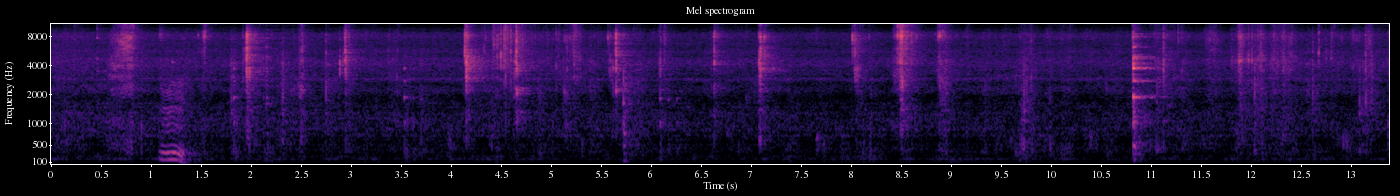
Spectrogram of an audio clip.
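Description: A man chewing a mouthful of fried fish and rice close to the microphone: irregular wet smacks and clicks of lips and tongue. A brief hummed sound comes about a second in, and one sharper click near the end.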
